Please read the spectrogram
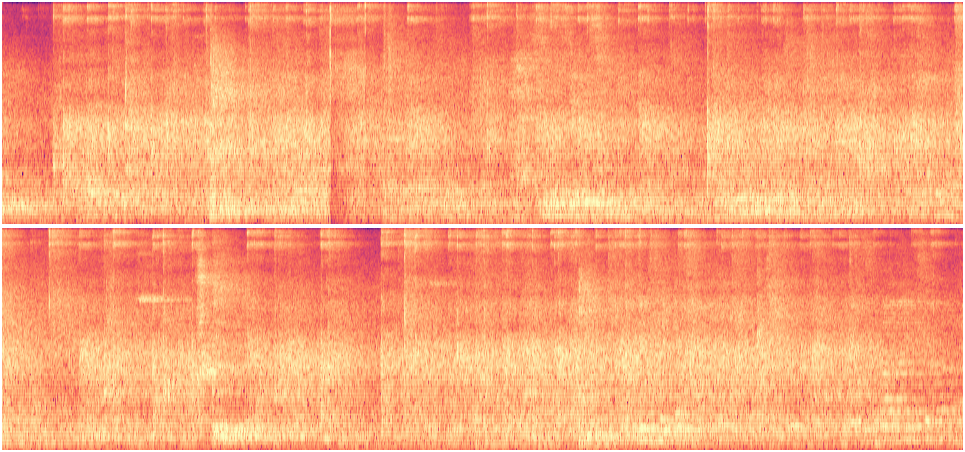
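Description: Table tennis ball clicking off paddles and the table in quick rallies, with more ball clicks from other tables in the hall and voices in the background.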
